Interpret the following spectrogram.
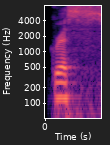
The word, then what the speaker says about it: Gris: digital Oh interesting great some people say it's pronounced Gris I think it's grease is my name but I don't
